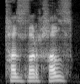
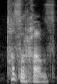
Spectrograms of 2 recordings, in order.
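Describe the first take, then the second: First: Tazarhaz stretched out so every vowel is heard; slowly. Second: Tazarhaz whispered with the middle vowels nearly swallowed; Mongolian pronunciation. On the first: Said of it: "especially slowly". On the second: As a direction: say Tazarhaz softly and quickly, as a native would. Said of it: "the vowels like in the word for thanks". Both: Shown as a demonstration.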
